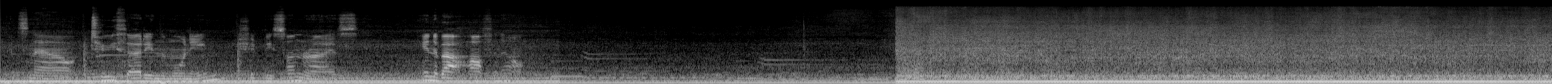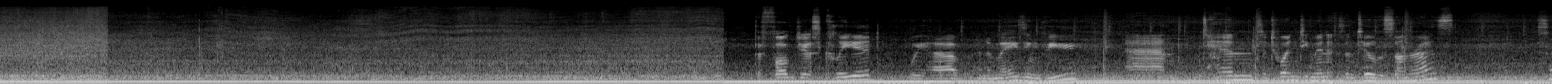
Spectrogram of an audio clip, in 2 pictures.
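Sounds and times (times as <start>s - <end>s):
engine drone: 0.0s - 31.0s.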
